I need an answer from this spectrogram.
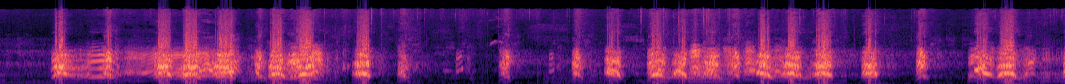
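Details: A Kangal or Siberian Husky barking in a head-to-head matchup. Loud, deep barks come in quick bursts and doublets, with a short lull near the middle, then resume in a steady series.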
